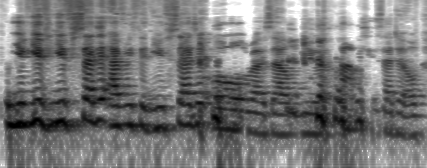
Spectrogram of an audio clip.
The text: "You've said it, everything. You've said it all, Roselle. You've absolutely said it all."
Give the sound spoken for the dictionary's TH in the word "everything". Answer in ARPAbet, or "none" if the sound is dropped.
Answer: TH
